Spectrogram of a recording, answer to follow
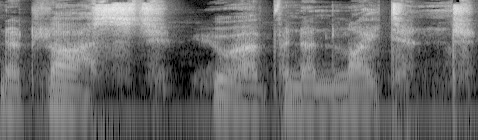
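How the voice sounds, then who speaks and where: Over light background noise, a man whispers in a raspy, put-on character voice. He keeps a moderate pace. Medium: actual play. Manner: whispering, seductive.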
